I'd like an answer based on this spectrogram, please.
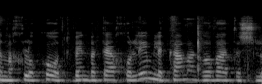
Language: Hebrew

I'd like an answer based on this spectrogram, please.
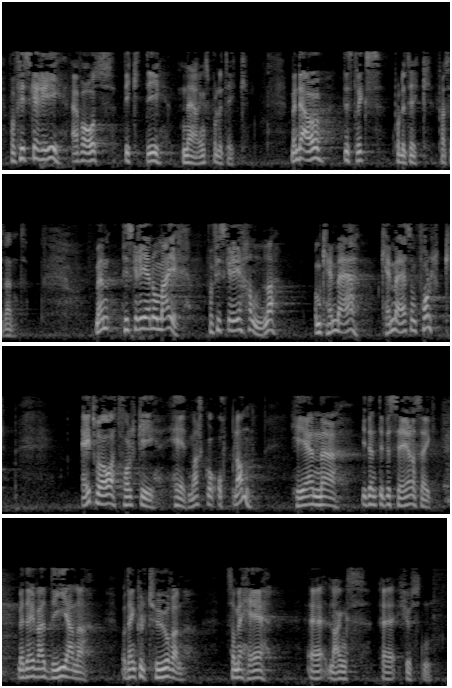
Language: Norwegian Nynorsk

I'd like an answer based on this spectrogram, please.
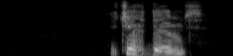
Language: Kabyle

